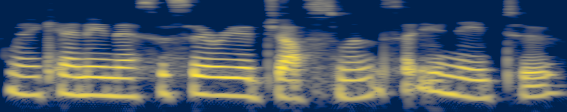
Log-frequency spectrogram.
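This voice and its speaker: A woman speaks as a meditation guide at a medium pitch. Her delivery is calm and gentle, giving soft instructions without any hurry and leaving long pauses between phrases. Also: creaky.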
